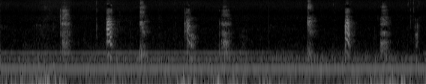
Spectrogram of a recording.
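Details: Pet cat chirping back at fake human sneezes, a sound it dislikes. About ten brief bursts come less than a second apart, mixed with sneezing noises, over a steady electrical hum.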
